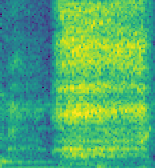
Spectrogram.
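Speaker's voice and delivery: airy unvoiced haah from the middle of the throat, like after a cold drink; relieved breathy haah after a cold drink. Shown as a demonstration. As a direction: exhale a refreshed haah from the throat. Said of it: "की आवाज़ निकली तो ये आपको middle throat से".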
